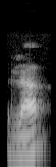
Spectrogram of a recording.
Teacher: जो जीभ है हमारी वह पीछे की ओर मुड़ती है उच्चारण करते हुए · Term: लुंठित व्यंजन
